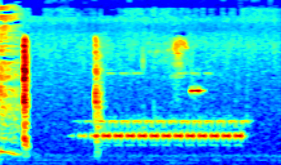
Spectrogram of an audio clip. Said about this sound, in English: I'm sorry, I can't turn off the phone. No worries. I'm supposed to. Well, I'll let you just cut it out later.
